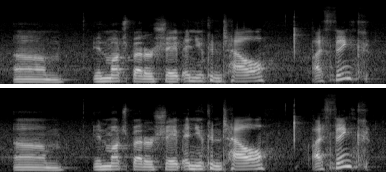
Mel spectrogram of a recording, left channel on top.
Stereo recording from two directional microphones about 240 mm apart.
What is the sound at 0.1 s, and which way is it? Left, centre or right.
Speech, centre.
